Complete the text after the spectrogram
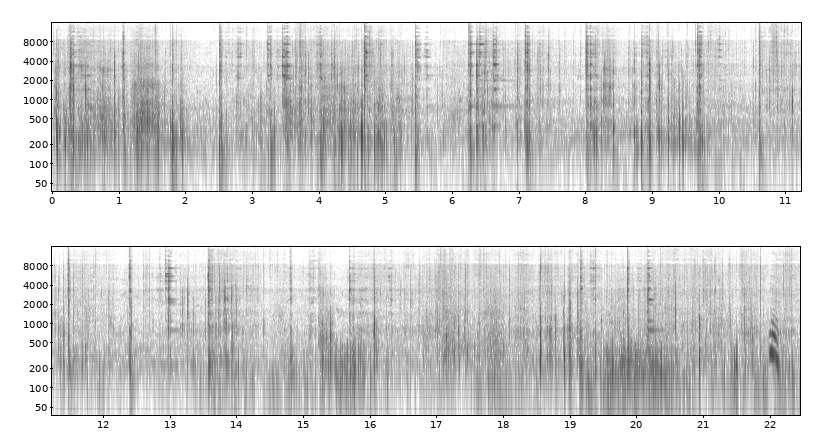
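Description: A steel digging bar chips and scrapes into stony ground.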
